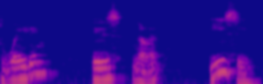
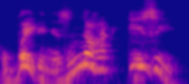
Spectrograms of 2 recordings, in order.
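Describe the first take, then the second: First: It is said plainly, without excitement. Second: It is said with lively excitement.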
